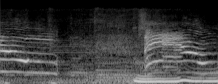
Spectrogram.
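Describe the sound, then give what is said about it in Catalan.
Cats meowing: a drawn-out, tonal meow is followed by a louder, higher one that wavers in pitch before settling. The cries are clear and prominent, with no talk over them. “Aquests miolen. Miolen, molt bé.”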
